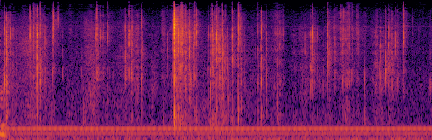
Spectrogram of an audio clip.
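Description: Crinkling and rustling of small plastic packaging being handled, with one sharp click a little under two seconds in, over a steady low hum.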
